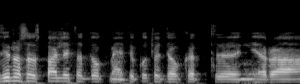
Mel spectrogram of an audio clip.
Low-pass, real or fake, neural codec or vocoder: 7.2 kHz; fake; codec, 16 kHz, 4 kbps, FreqCodec, larger model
